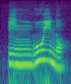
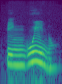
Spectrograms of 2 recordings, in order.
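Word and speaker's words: pingüino: 두 개로 쪼개라 거예요 원래대로 9의 구이 이렇게 읽어 주라는 겁니다 9의 구이 이렇게요 그래서 빙구 이노 빙구 이노 링구 이스타 링구스 이렇게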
